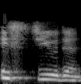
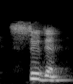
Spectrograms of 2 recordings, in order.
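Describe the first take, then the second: First: An extra vowel sound comes before the s. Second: The word starts directly with the s sound. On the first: The speaker calls it wrong. "We don't say student" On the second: The speaker calls it right. "we say student"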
